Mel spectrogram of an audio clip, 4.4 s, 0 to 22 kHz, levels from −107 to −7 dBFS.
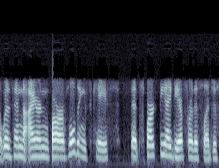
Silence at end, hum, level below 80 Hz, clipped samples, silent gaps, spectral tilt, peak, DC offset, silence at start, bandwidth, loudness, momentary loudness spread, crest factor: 0 s; none; -70 dBFS; under 0.1%; none; -7.5 dB/octave; -4 dBFS; under 0.1%; 0 s; 3.9 kHz; -23 LUFS; 8 LU; 20 dB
